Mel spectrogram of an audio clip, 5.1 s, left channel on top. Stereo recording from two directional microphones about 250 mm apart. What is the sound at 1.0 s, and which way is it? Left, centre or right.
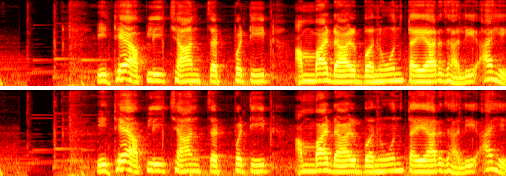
Speech, centre.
